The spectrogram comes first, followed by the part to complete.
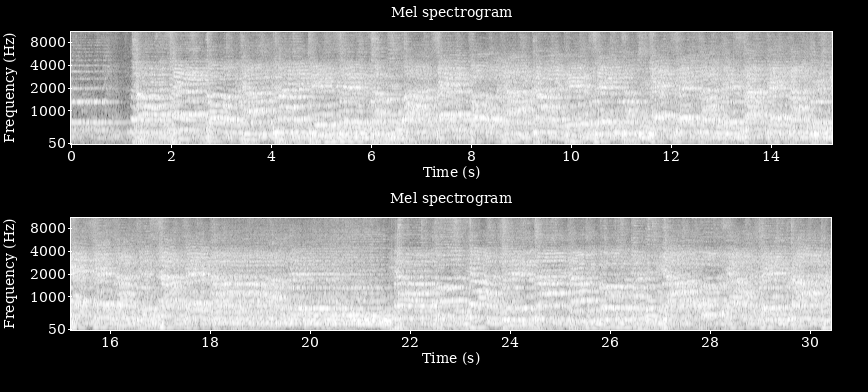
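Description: A group singing a folk song in chorus with a tamburica string band (plucked strings and double bass) accompanying; a held note gives way to the full singing about a second in.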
